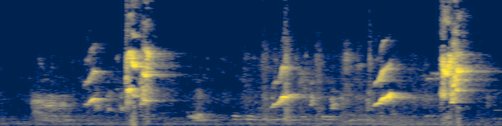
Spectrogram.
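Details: Sooty-headed bulbul calling out to a rival decoy, other bulbuls answering; crisp chirped notes in short clusters mixed with sharp clicks, spaced roughly a second apart.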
